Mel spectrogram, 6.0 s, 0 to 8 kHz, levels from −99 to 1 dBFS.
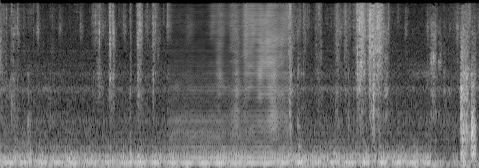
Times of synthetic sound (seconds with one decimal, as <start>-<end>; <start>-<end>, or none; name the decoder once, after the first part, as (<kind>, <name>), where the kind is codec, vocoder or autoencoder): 2.1-3.6 (vocoder, Vocos)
